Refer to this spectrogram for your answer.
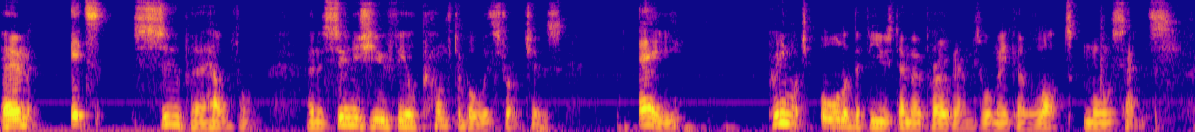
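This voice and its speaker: A man with a British accent, medium in pitch, with lively intonation, a fairly slow pace and long, frequent pauses. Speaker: coding tutorial presenter. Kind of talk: tutorial. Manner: casual.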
